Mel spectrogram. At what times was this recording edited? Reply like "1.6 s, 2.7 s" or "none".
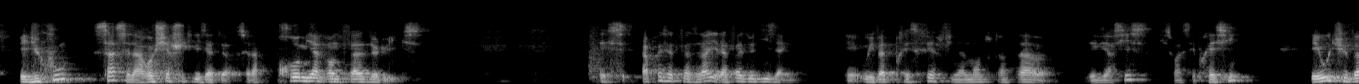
none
